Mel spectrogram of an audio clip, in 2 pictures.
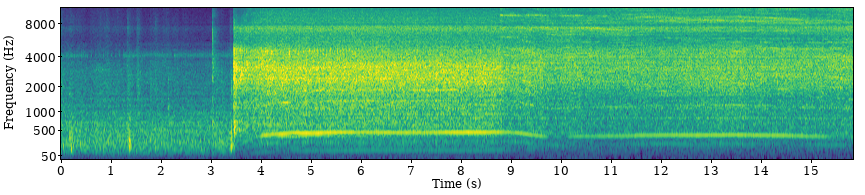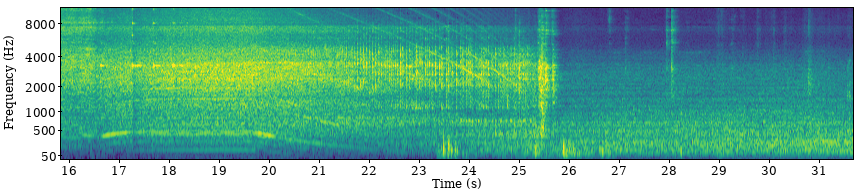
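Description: Parkside PWS 125 E4 angle grinder in a chop-saw stand, switched on about three seconds in, cutting through a pipe with its supplied cutting disc. Its whine drops slightly in pitch under load during the cut. It is then switched off and winds down over several seconds.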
